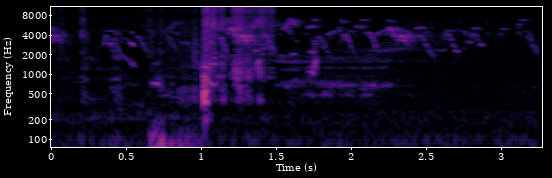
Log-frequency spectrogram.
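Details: High, thin, falling peeps from a group of farm-raised grey francolin (teetar) chicks in Pakistan, with a sudden loud rustling crash early on, then the chicks keep calling in a busy chorus.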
